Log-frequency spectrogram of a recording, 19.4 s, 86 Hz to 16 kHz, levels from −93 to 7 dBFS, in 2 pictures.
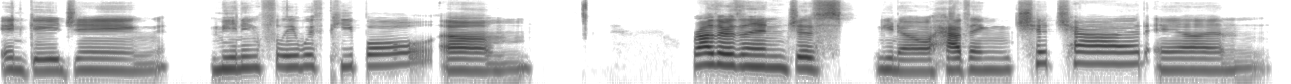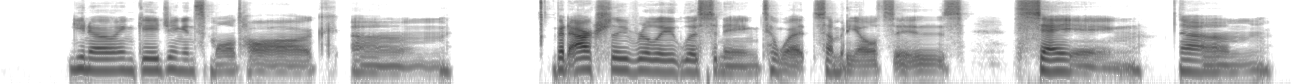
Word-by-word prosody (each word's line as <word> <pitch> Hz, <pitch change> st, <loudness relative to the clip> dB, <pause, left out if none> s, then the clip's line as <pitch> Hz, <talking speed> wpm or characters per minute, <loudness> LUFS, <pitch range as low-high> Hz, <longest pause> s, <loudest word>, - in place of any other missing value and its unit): engaging 205 Hz, +2 st, -1 dB, 0.3 s
meaningfully 235 Hz, +3 st, -5 dB
with 260 Hz, -2 st, -8 dB
people, 270 Hz, +3 st, -6 dB
um 205 Hz, -, +1 dB, 1.2 s
rather 290 Hz, 0 st, +10 dB
than 255 Hz, -3 st, +3 dB
just, 225 Hz, -1 st, +3 dB, 0.2 s
you 220 Hz, -1 st, -6 dB
know, 195 Hz, 0 st, -1 dB
having 215 Hz, 0 st, +3 dB
chit-chat 310 Hz, 0 st, +1 dB
and, 210 Hz, +2 st, -6 dB, 0.7 s
you 225 Hz, 0 st, -6 dB
know, 205 Hz, -1 st, -2 dB
engaging 210 Hz, +1 st, -5 dB
in 200 Hz, -, -8 dB
small 100 Hz, -, -4 dB
talk, 90 Hz, -3 st, -7 dB, 0.3 s
um, 90 Hz, -, -14 dB, 0.8 s
but 220 Hz, -, +1 dB
actually 215 Hz, 0 st, +5 dB
really 195 Hz, -1 st, -3 dB
listening 90 Hz, -, -3 dB
to -, -, -4 dB
what -, -, -6 dB
somebody 100 Hz, -2 st, -3 dB
else 95 Hz, +1 st, -5 dB
is 95 Hz, +1 st, -6 dB, 0.4 s
saying, 190 Hz, -, +1 dB, 0.3 s
um 100 Hz, -, -6 dB
210 Hz, 95 wpm, -24 LUFS, 185-235 Hz, 1.2 s, rather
